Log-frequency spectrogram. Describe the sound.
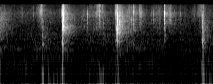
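Tarot cards being shuffled and drawn: several crisp, sharp snaps and flicks of card stock at irregular intervals over a faint background hiss.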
